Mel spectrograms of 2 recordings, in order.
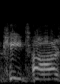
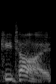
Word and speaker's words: Keetage: Have we located this fellow Keetage yet? Pronounced Kitai, sir.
